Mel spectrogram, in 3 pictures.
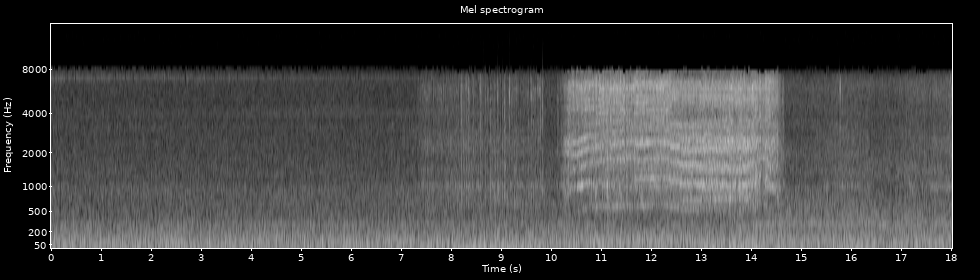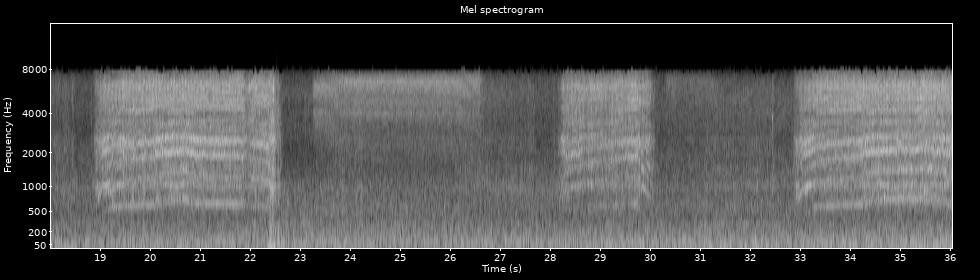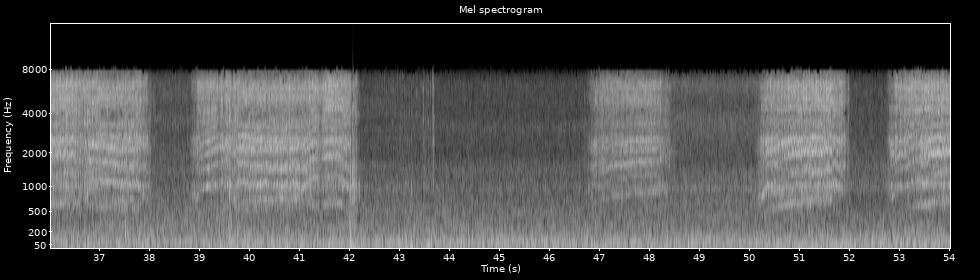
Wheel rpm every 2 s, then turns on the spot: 0, 0, 0, 0, 20, 120, 160, 40, 20, 70, 160, 50, 0, 10, 110, 20, 80, 160, 140, 70, 150, 10, 0, 50, 20, 100, 80.
8-10 14-18 22-24 30-32 42-44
